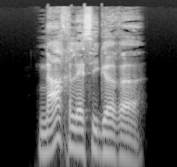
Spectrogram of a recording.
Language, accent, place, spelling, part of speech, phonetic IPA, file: German, Germany, Berlin, nachlässigere, adjective, [ˈnaːxˌlɛsɪɡəʁə], De-nachlässigere.ogg
- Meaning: inflection of nachlässig: 1. strong/mixed nominative/accusative feminine singular comparative degree 2. strong nominative/accusative plural comparative degree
